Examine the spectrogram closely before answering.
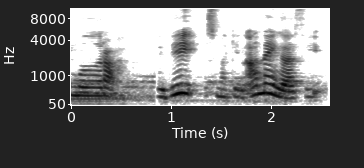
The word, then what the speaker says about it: merah: Nah, di kolom komentar dari channel YouTube Bang Indra Aziz juga, huruf E di kata merah itu bacanya nggak merah guys. Bacanya tuh kayak kata perah. Jadi pelafalannya tuh bukan merah, tapi merah.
